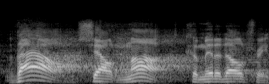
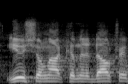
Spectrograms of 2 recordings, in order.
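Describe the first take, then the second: First: Congregation reading slowly together; slow, solemn group recitation with authority; many voices in unison. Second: Said in the usual way. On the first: Real, not acted. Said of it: "So let's read aloud together". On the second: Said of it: "normally we have this sort of in the contemporary language".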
